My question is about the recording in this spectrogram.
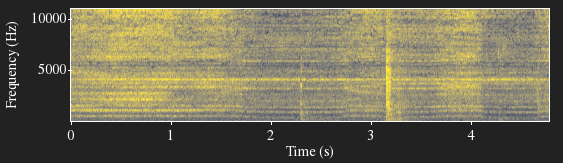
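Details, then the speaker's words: Used aftermarket Chinese turbo wastegate, bench-tested with air pressure after boost oscillation on the car: thin steady hiss with light valve clicks as air leaks past the stem even at higher pressure; wastegate judged failed. "So as you can tell, it's leaking through the stem, leaking through this piece, thus coming out here. So even in the upper levels, it's still leaking. Leaking out there. So I would say that wastegate is toast."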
